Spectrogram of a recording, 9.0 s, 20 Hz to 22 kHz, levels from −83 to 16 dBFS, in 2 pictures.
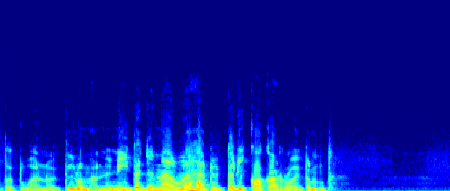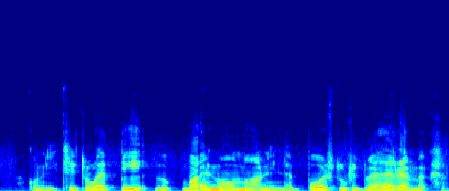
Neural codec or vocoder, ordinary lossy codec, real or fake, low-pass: vocoder, 44.1 kHz, 128 mel bands every 512 samples, BigVGAN v2; none; fake; 14.4 kHz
